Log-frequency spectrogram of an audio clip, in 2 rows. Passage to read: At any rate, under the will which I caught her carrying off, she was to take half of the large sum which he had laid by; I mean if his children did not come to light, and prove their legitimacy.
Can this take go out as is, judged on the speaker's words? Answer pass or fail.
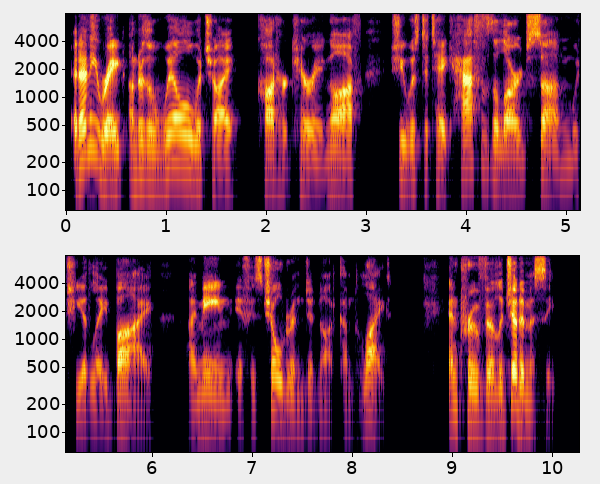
pass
